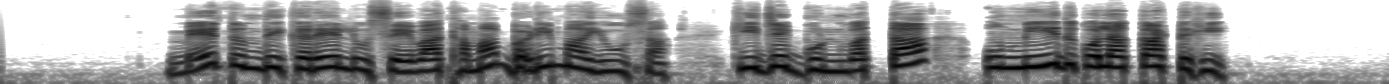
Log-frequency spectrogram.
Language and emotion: Dogri, angry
